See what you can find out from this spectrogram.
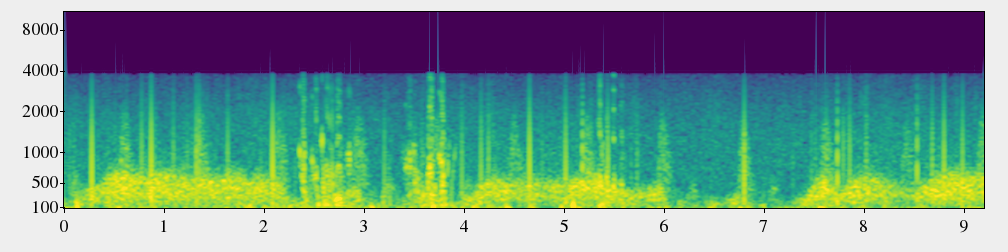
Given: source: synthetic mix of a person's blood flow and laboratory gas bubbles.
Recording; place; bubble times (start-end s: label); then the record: Doppler ultrasound of blood flow; subclavian vein
2.34-2.88 s: bubbles
3.21-3.28 s: bubbles
3.38-3.92 s: bubbles
5.28-5.61 s: bubbles
From the record:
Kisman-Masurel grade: 221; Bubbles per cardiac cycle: several, 3 to 8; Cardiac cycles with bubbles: 10 to 50%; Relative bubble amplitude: barely perceptible (0.100 to 0.250); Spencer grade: 2 (many but less than half of the cardiac periods contain bubble signals, singularly or in groups); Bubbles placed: anywhere in the cardiac cycle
